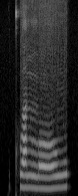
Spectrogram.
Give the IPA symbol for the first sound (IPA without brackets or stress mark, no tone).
kʷʰ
